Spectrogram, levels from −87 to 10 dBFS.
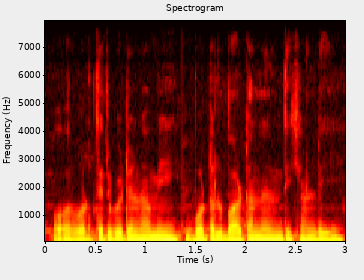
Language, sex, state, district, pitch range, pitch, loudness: Hindi, male, Uttarakhand, Tehri Garhwal, 125-130 Hz, 125 Hz, -15 LUFS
